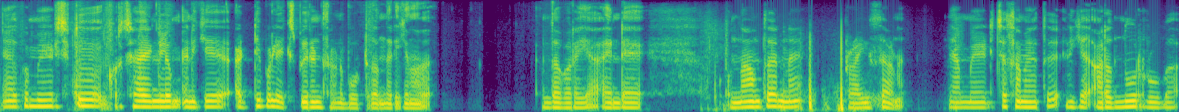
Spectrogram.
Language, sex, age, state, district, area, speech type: Malayalam, male, 30-45, Kerala, Kozhikode, urban, spontaneous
